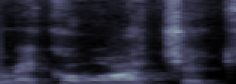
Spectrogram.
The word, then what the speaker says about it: Mikolajczyk: Um so, my name, everyone, is Mikolajczyk. You try to spell that last name.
